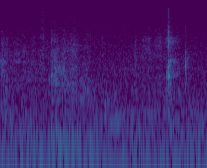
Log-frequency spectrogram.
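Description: A book page rustles as it turns.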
